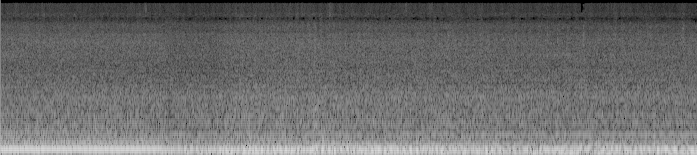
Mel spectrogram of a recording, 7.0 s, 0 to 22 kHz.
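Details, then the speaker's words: 1936 Chevy coupe with SBC 350 V8 and TH350 transmission, driven at steady speed; drone drops as it shifts into third, then holds a busy high-revving hum; owner suspects a gearing problem, unconfirmed; high engine rpm at cruise. "let's face it you can tell you can hear it's going into third but it seems to be revving really high"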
